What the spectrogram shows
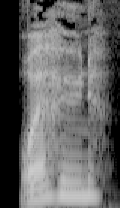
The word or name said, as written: rørhøne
